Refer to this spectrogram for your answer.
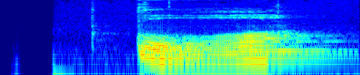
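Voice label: "guo", Chinese, tone 3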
